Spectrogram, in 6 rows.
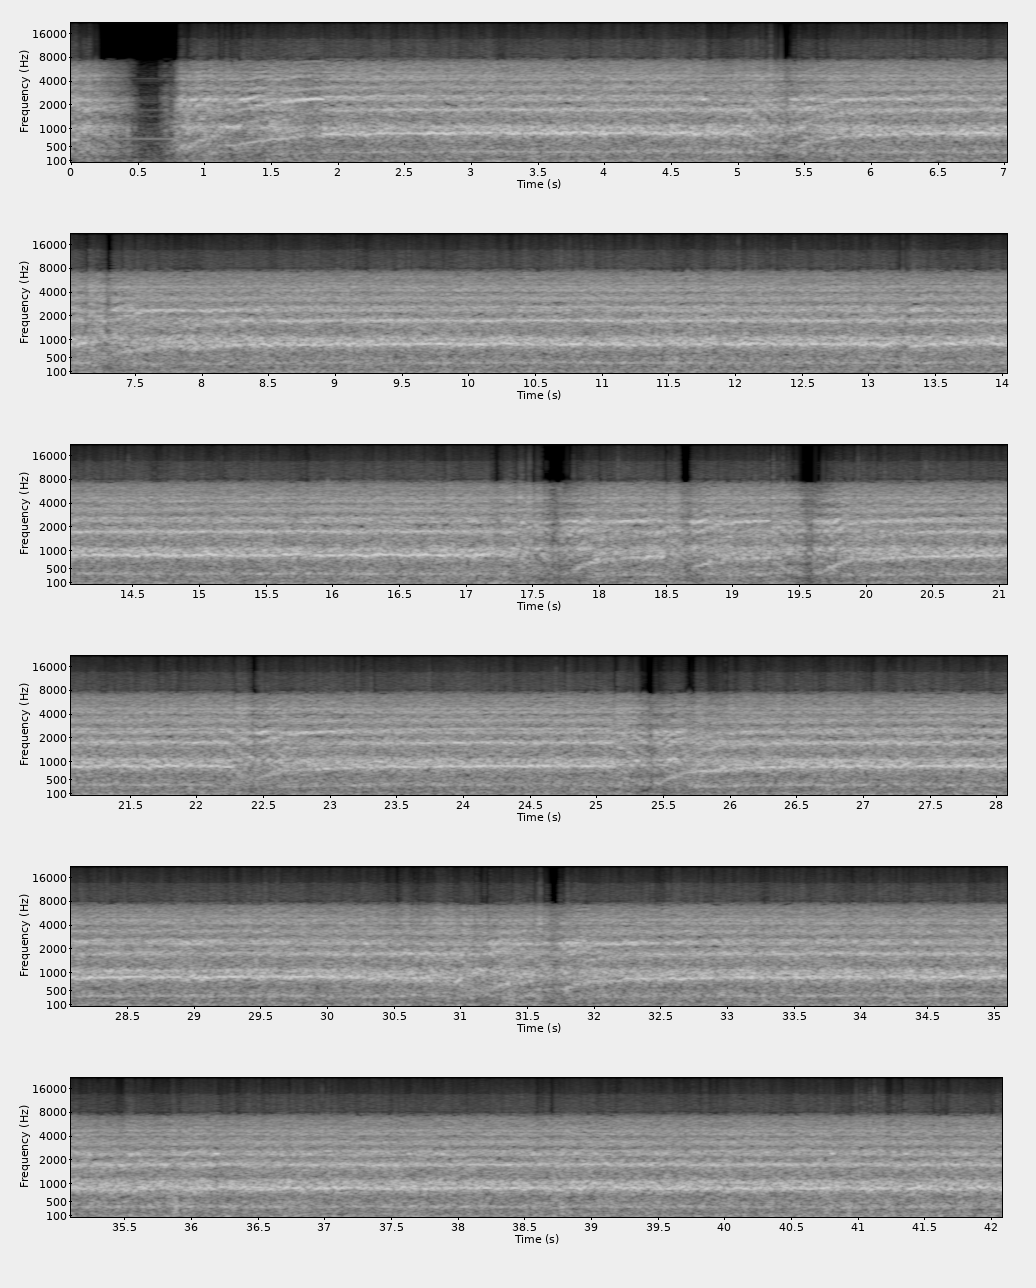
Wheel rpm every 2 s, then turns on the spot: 120, 230, 200, 210, 230, 230, 230, 230, 180, 150, 230, 210, 190, 230, 230, 190, 220, 230, 230, 230, 240.
none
